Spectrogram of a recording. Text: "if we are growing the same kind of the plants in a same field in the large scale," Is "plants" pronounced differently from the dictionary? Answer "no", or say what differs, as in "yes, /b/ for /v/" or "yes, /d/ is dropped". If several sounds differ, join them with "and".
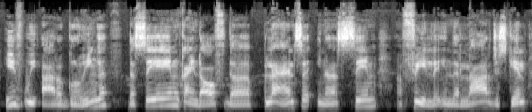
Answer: no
